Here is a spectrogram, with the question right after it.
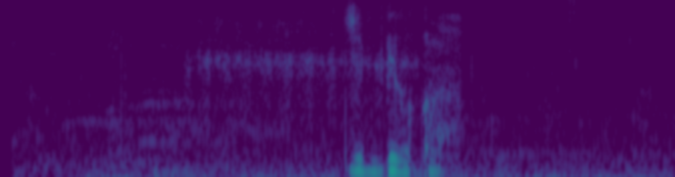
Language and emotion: Russian, angry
